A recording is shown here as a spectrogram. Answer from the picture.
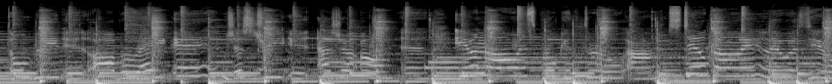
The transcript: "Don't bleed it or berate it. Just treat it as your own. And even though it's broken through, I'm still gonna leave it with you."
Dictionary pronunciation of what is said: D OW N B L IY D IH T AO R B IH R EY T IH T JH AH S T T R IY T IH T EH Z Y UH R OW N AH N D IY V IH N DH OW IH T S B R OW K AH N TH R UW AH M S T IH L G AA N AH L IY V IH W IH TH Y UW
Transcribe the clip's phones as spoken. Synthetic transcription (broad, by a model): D OW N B L IY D IH T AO L B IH R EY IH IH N JH AH S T T R IY T IH T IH Z Y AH R OW N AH N IY V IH N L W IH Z B R OW K AH N TH R UW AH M S T IH L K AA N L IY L IH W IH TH Y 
